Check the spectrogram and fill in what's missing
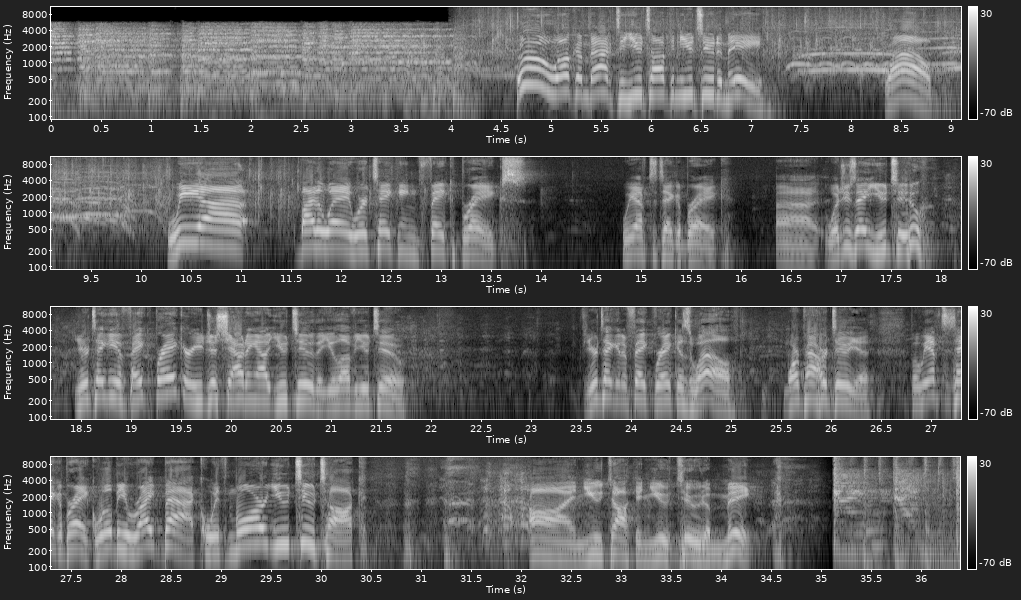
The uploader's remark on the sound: LIVE from SF Sketchfest. Episode recorded LIVE from Cobb’s Comedy Club!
